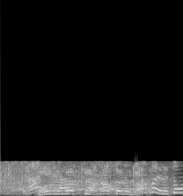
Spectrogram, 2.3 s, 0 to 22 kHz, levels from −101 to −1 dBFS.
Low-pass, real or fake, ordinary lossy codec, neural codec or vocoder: 7.2 kHz; fake; AAC, 16 kbps; codec, 16 kHz, 16 kbps, FunCodec, trained on Chinese and English, 50 frames a second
